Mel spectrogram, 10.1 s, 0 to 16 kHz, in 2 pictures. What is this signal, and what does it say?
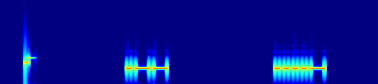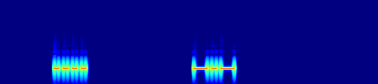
Morse code, heard as a keyed tone, about 20 wpm, spaced as for 5 wpm, 700 Hz. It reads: W4HK
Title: USA Call Signs - 4 Characters - 8x Character Spacing - 20wpm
